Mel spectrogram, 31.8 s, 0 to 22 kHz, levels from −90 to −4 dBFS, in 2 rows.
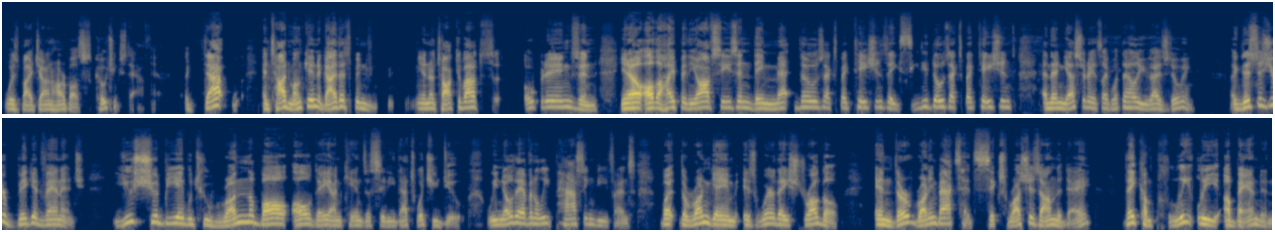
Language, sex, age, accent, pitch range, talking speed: English, male, 40-59, American, 135-175 Hz, 190 wpm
